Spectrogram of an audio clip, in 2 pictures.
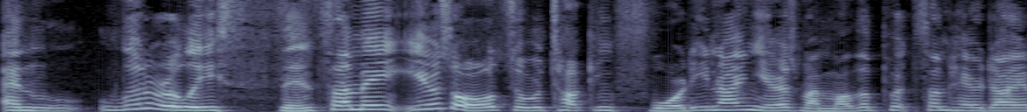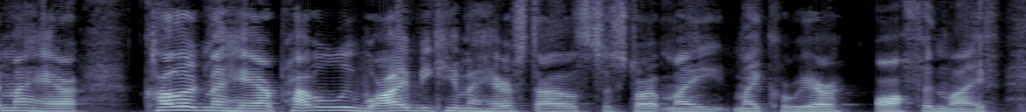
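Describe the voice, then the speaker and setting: With an ordinary speaking voice, a woman talks at a fairly quick pace with hardly any pauses, medium pitch and lively intonation, on a very clean recording with a silent background. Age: 50s. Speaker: career coach and podcast host. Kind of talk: casual podcast talk to camera, humorous. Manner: chatty, candid, humorous.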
